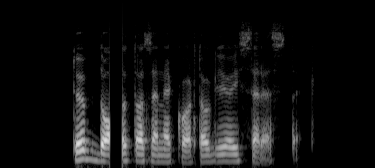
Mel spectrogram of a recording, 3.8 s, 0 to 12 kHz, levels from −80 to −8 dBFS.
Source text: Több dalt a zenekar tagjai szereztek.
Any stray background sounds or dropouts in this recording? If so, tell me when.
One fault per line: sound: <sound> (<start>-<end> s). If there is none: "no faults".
sound: dropout (1.1-1.2 s)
